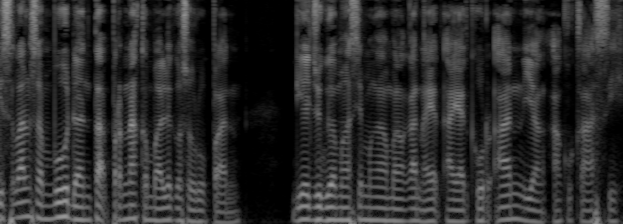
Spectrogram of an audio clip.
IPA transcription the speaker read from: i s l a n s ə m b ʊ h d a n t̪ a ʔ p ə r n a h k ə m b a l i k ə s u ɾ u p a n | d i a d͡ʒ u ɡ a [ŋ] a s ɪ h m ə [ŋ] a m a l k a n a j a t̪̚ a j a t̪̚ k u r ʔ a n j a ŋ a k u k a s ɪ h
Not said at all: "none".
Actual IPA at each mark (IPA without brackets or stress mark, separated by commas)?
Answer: m, ŋ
